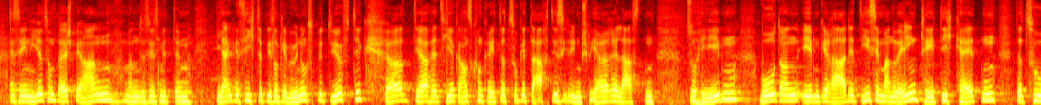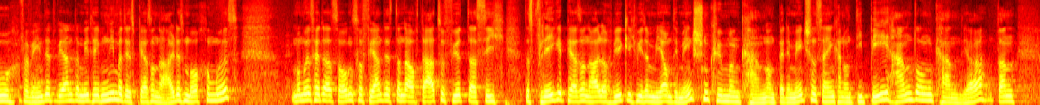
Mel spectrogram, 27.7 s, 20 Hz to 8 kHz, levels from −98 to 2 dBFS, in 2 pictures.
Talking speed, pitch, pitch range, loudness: 180 wpm, 150 Hz, 140-165 Hz, -13 LUFS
